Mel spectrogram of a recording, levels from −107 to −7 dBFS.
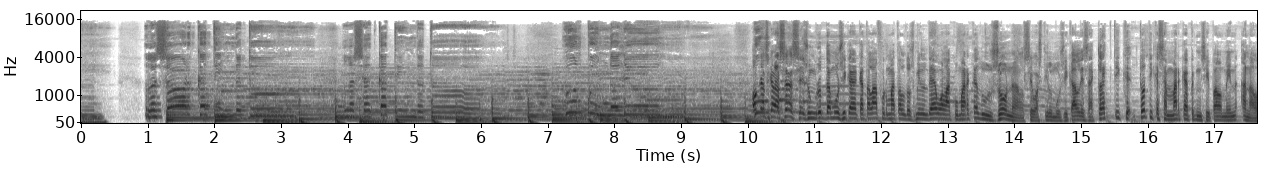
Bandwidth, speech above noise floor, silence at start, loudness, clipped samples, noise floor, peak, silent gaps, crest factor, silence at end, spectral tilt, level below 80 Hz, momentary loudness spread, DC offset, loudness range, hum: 15.5 kHz; 40 dB; 0 s; -28 LUFS; under 0.1%; -68 dBFS; -12 dBFS; none; 18 dB; 0 s; -4.5 dB/octave; -40 dBFS; 8 LU; under 0.1%; 3 LU; none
